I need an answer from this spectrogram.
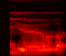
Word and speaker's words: ailleurs: Ailleurs, la lettre muette, c'est S.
